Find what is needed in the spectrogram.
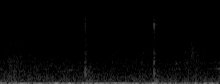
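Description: Two light computer clicks about two-thirds of a second apart, over a faint low hum.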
